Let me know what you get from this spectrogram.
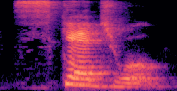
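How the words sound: It begins with an sk sound. "Eu vou pronunciar com esse sk"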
